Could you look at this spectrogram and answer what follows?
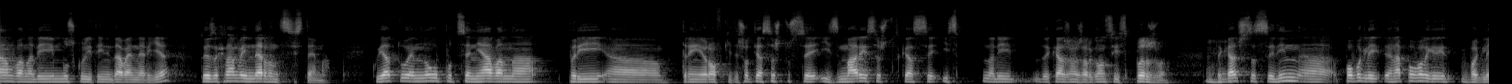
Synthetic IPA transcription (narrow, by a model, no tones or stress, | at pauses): anvənɐlimuskʊlit̪ɛinid̪avɐɛnɛɾɡ̟ʲijə | t̪ɔjzɐxɾanvəinɛɾvnət̪ə̥si̥st̪ɛmə | kojat̪oɛmnɔɡʊpot̪t̪sɛnʲjavɐnə | pɾiət̪ɾɛniɾɔfk̟it̪ɛzʃot̪ot̪ʲjasɤʃt̪osɛʔizmaɾʲiisɤʃt̪o̥t̪ɐ̥kasɛʔis | nɐlid̪ɐkaʒɛmʒɐɾɡɔnsɛispɤɾʒvə | t̪ɐkat͡ʃɛ̥sɐsɛd̪inəpovəɡlɛɛd̪napovəlɡvɐɡlɛ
